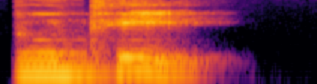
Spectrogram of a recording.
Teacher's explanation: this dhi has to be aspirated. Fourth letter in the third class of consonant.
